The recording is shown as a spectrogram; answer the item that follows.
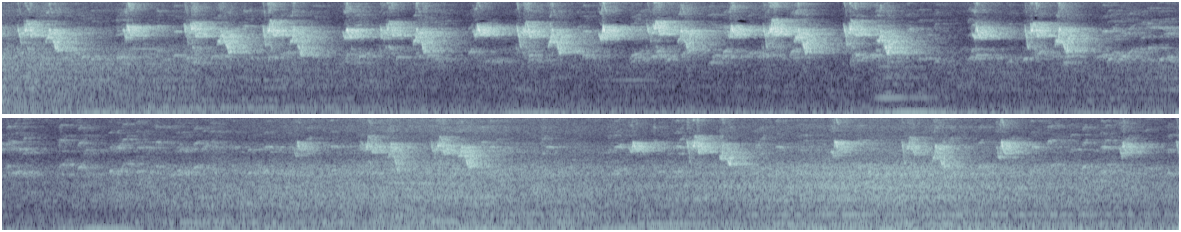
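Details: Caged Horsfield's bush lark of subspecies aliena from Papua, pouring out rapid high chirps and trills for about six seconds, then quieter scattered notes amid steady background hiss.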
